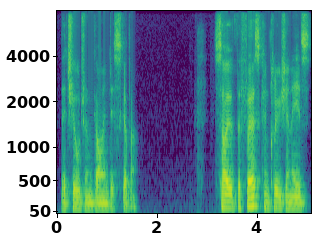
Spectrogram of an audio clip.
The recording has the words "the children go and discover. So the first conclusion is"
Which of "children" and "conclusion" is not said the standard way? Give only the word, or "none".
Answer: none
